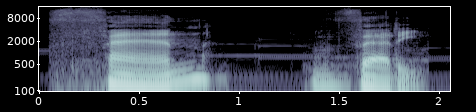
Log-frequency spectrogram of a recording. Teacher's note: ऐसे साउंड्स जो लिप्स और टीथ दोनों के साथ प्रोनाउंस होते हैं। लेबियोडेंटल साउंड्स में लोअर लिप और अपर टीथ आपस में टच करते हैं, आपस में कॉन्टेक्ट करते हैं।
